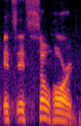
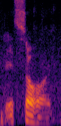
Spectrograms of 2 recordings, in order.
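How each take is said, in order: First: Said in the usual way. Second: Quiet, resigned echo of the line; softer repeat. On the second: Real, not acted. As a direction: lower and softer, fading out. Repeats the phrase, second time softer.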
